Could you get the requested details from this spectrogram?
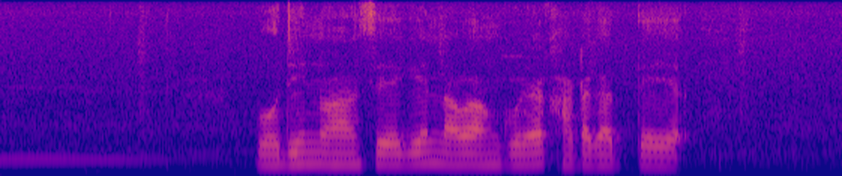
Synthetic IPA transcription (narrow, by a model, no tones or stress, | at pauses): bod̪inʋaɦansejəɡenːaʋaːŋkuɾejakhaʈəɡat̪ːejə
